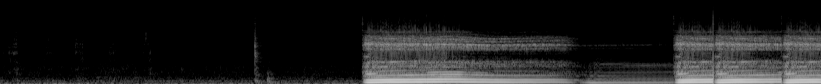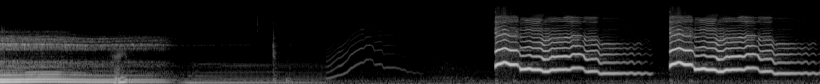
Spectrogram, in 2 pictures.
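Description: Scat vocal sample played back from a Rossum Assimil8or eurorack sampler, pitched down two octaves into a deep, slowed voice: three notes, each fading out over a long release, after a few faint clicks. Then the pitch sweeps up and two notes sound pitched well above the original, high and wavering.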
